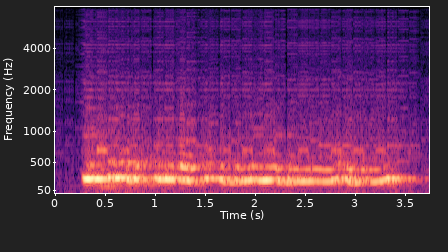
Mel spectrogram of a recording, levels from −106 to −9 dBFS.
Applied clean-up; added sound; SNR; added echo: neural separator model SepFormer DNS4.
